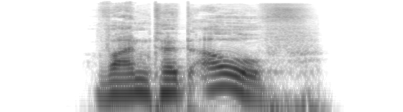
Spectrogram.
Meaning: 1. first-person plural preterite of aufwenden 2. third-person plural preterite of aufwenden# second-person plural preterite of aufwenden
- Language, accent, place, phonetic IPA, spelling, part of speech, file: German, Germany, Berlin, [ˌvantət ˈaʊ̯f], wandtet auf, verb, De-wandtet auf.ogg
